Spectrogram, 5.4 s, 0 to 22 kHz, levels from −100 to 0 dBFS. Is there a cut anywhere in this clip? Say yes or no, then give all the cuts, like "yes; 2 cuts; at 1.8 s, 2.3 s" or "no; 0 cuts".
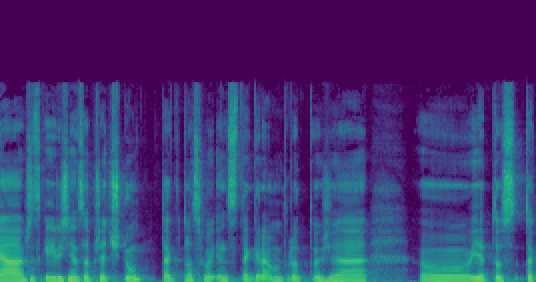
yes; 2 cuts; at 1.5 s, 1.8 s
